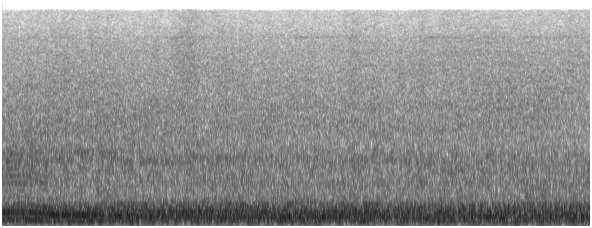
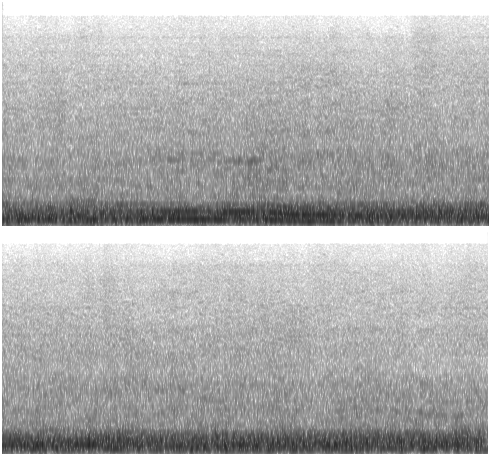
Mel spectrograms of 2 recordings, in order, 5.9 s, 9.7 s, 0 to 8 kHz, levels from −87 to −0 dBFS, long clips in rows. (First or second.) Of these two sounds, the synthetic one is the second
